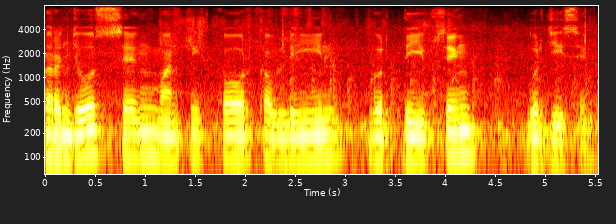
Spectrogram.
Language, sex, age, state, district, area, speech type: Punjabi, male, 30-45, Punjab, Gurdaspur, rural, spontaneous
